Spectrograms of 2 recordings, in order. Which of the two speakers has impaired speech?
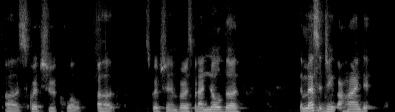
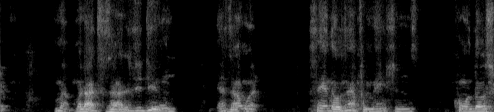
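The second: ALS; about ten years since diagnosis, wears braces; hoarse voice.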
